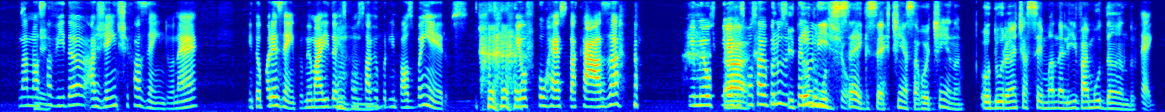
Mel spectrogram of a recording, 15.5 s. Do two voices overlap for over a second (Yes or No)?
Yes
